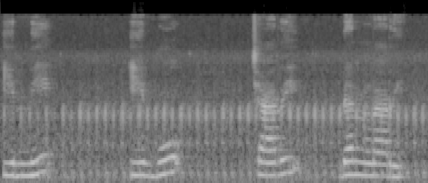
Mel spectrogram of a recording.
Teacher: kriterianya vokal depan tinggi atas tak bundar tertutup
